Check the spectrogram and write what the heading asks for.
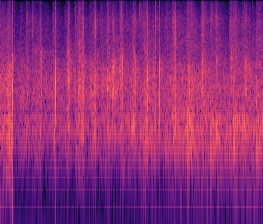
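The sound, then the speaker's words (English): A crowd breaks into a round of applause on Easter, giving themselves a hand for getting through Lent: dense overlapping claps with a few sharper individual ones standing out, steady and fairly loud for several seconds with no talking. “Yeah, you can give yourselves a round of applause.”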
